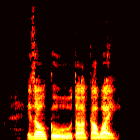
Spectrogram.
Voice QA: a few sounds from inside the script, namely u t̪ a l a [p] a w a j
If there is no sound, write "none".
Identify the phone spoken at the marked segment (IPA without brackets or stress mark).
k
